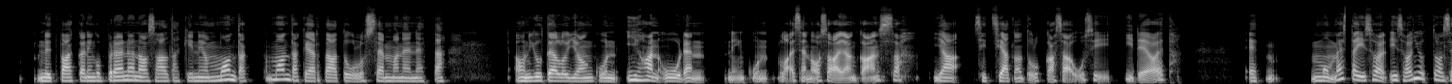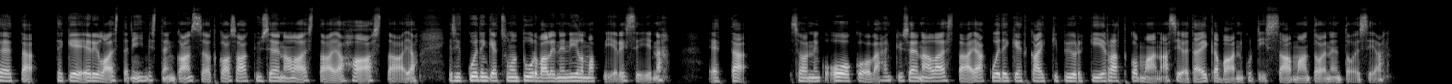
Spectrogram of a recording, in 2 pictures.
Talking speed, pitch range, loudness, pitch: 165 wpm, 160-180 Hz, -19 LUFS, 165 Hz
